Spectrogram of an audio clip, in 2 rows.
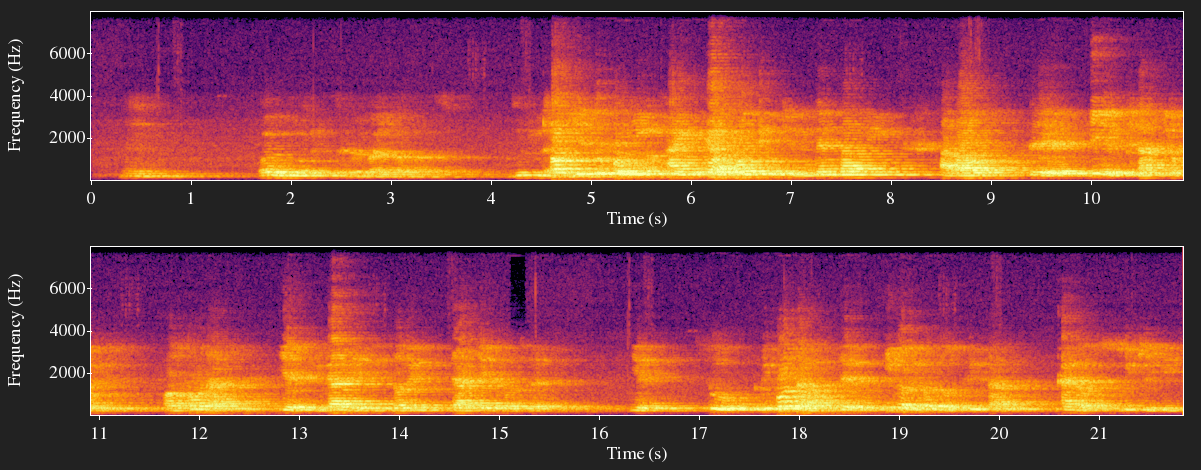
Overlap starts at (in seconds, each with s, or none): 4.6 s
